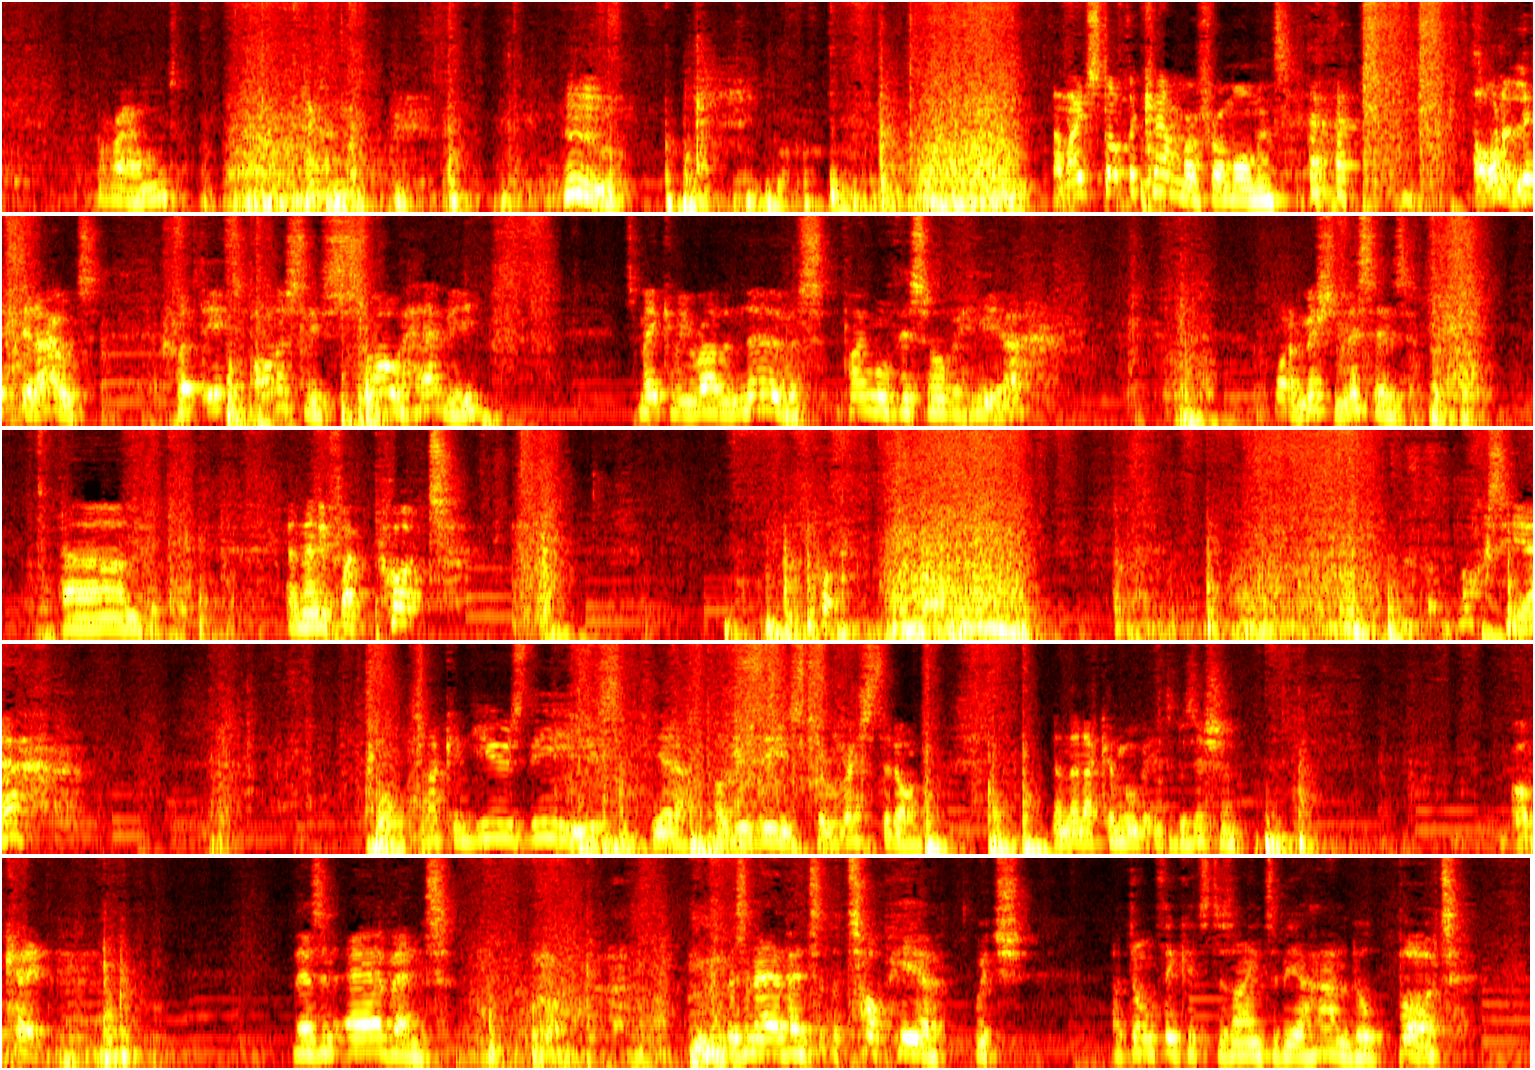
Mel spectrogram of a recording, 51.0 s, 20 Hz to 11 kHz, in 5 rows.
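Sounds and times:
cardboard box scraping on wood: 0:01.3 - 0:02.9, 0:05.5 - 0:07.0, 0:19.6 - 0:20.2, 0:25.3 - 0:31.2, 0:34.4 - 0:36.9, 0:43.8 - 0:45.8
cardboard box knocks and scrapes: 0:34.4 - 0:37.6.

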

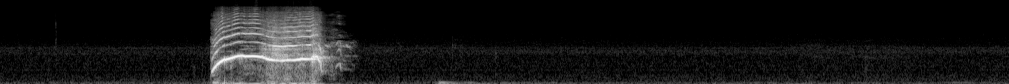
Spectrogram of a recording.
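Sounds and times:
woman screaming with excitement: 0:02.1 - 0:03.6.

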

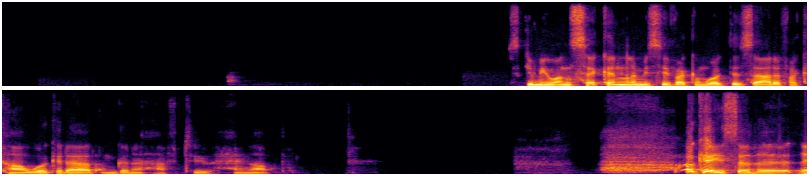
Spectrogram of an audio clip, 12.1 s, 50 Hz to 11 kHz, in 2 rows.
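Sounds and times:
intake of breath: 0:09.9 - 0:11.2
man breathing into microphone: 0:09.9 - 0:11.2.

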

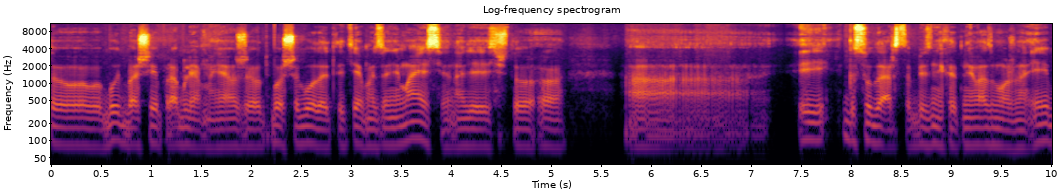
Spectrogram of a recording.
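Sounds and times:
man saying uhh: 0:05.8 - 0:07.3.

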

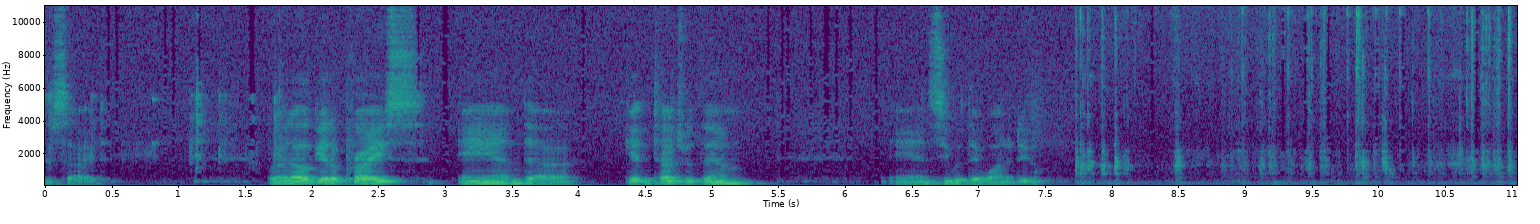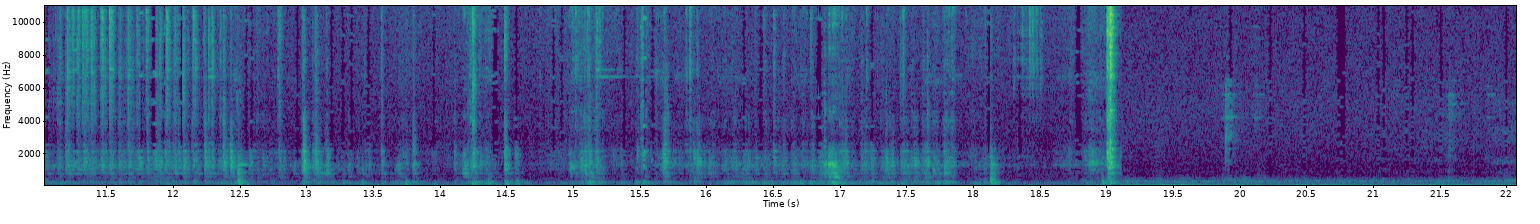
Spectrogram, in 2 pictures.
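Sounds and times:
hand tools clicking and scraping metal: 0:07.7 - 0:19.1
rough squeaky grinding: 0:07.7 - 0:19.1.

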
